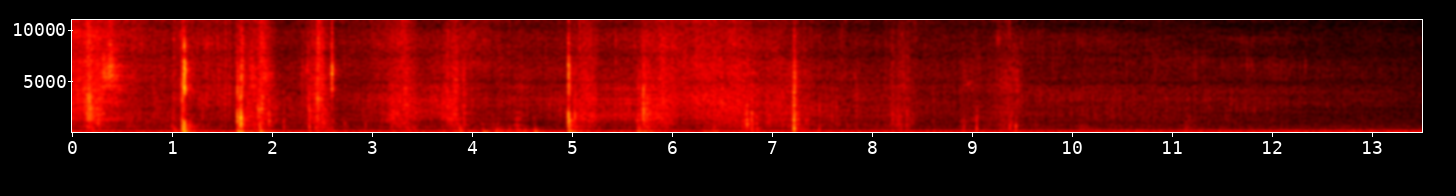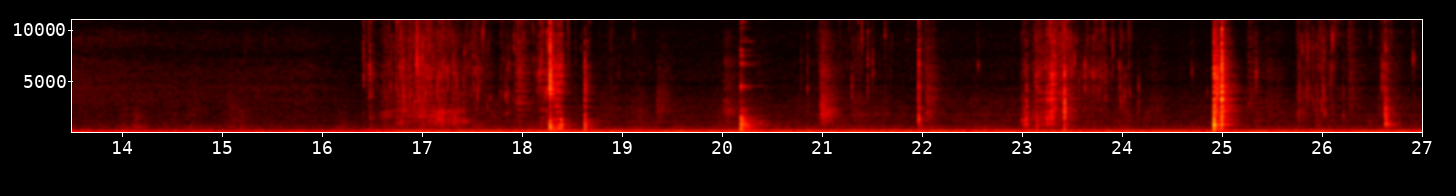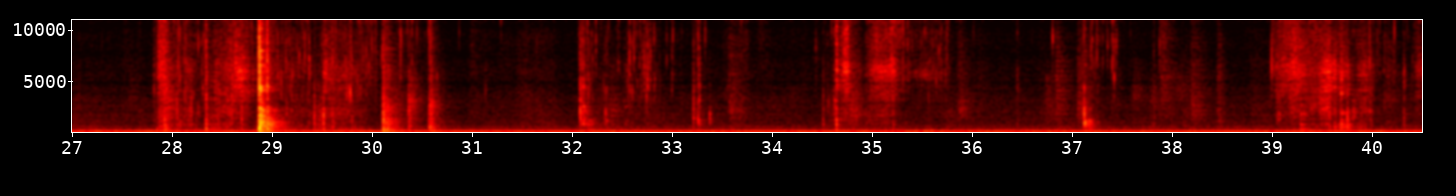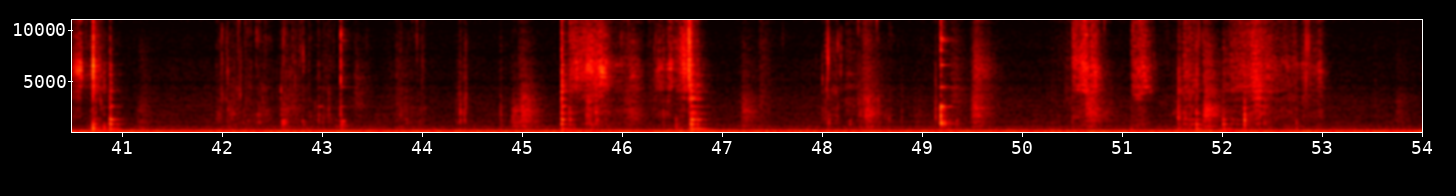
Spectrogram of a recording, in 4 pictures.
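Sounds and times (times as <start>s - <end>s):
steady low hum: 0.0s - 54.0s
metal tongs scraping a wok: 39.1s - 41.0s, 45.4s - 46.9s.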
